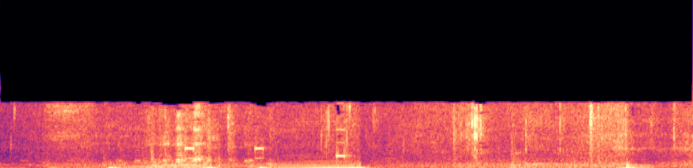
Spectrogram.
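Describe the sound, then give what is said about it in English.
Several telephone dialing tones beep in quick succession, each a short steady electronic note with small pauses between, followed by a longer tone and a soft clatter of handling noise. “You're getting a phone call.”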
